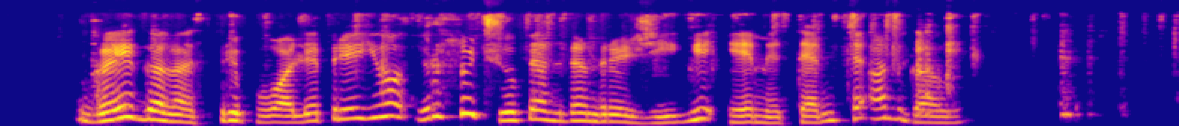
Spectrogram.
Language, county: Lithuanian, Klaipėda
